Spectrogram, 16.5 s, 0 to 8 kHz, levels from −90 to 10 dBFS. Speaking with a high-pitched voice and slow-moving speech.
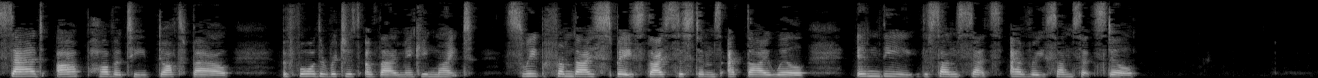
Yes: high, 210 Hz; slow, 105 wpm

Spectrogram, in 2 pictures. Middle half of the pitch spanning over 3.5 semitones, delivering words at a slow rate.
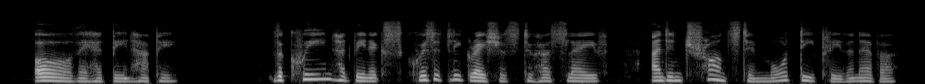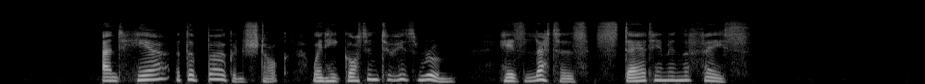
Yes: average, 5.3 semitones; slow, 125 wpm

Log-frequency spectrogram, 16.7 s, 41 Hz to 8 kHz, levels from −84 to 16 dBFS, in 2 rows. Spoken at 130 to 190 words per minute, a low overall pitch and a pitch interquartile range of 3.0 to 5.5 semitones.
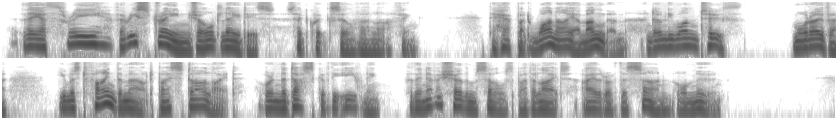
Yes: average, 180 wpm; low, 105 Hz; average, 5.1 semitones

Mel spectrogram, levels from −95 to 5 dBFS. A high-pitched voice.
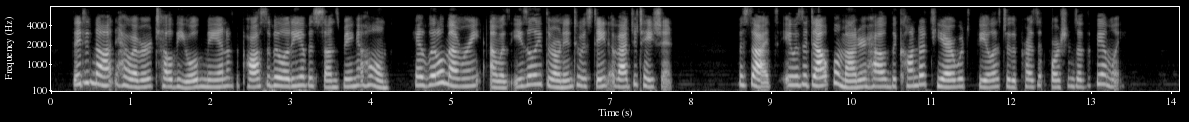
Yes: very high, 260 Hz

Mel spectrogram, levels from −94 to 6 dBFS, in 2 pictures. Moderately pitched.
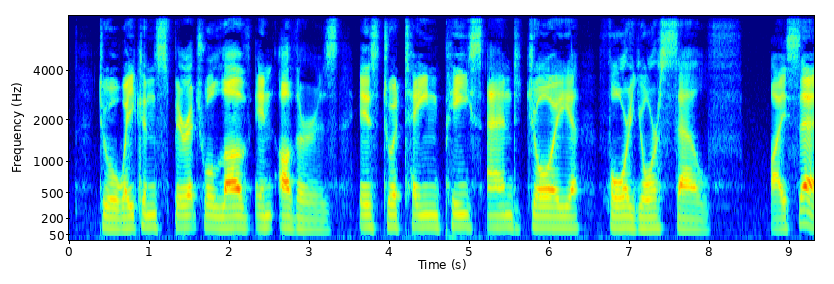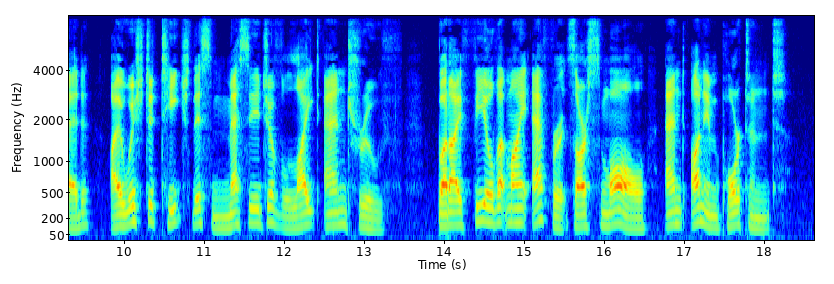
No: low, 115 Hz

